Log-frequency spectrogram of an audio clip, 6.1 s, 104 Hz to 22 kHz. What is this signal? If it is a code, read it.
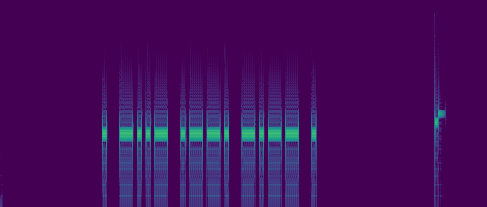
Morse code, heard as a keyed tone, about 22 wpm, 700 Hz. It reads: EXPYE
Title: Code Groups - 5 Letters - 22wpm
